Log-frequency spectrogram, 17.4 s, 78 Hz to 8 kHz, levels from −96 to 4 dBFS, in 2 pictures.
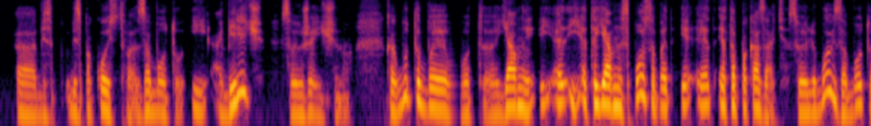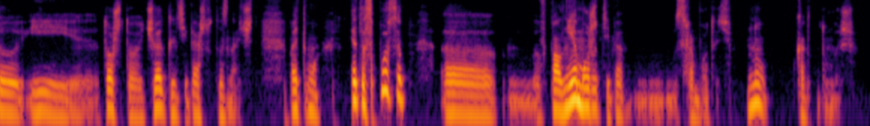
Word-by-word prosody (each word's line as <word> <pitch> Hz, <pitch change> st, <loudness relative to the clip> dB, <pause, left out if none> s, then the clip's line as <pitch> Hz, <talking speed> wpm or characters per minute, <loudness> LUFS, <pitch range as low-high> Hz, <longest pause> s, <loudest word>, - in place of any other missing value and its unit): э, 125 Hz, -2 st, -2 dB
бес 115 Hz, -3 st, -8 dB
беспокойство, 135 Hz, +2 st, -2 dB
заботу 135 Hz, -4 st, -3 dB
и 140 Hz, -2 st, -4 dB
оберечь 180 Hz, -, +3 dB
свою 125 Hz, 0 st, -2 dB
женщину, 120 Hz, -5 st, -8 dB, 0.3 s
как 135 Hz, -, 0 dB
будто 210 Hz, -3 st, +3 dB
бы 150 Hz, -5 st, +2 dB
вот 125 Hz, 0 st, -7 dB
явный 150 Hz, +4 st, +3 dB
и, 180 Hz, +4 st, -7 dB
э, 180 Hz, -2 st, +4 dB
и 190 Hz, -1 st, -1 dB
это 190 Hz, -1 st, +4 dB
явный 170 Hz, -3 st, +8 dB
способ, 220 Hz, -4 st, +1 dB
это 155 Hz, -, +2 dB
и, 170 Hz, -, +1 dB
э 170 Hz, -1 st, -1 dB
это 165 Hz, +1 st, +3 dB
показать 155 Hz, -5 st, -1 dB
свою 130 Hz, -1 st, 0 dB
любовь, 215 Hz, -, +1 dB
заботу 135 Hz, -3 st, 0 dB
и, 125 Hz, -, -7 dB
э, -, -, -21 dB
то, 150 Hz, -1 st, 0 dB
что 110 Hz, -4 st, -9 dB
человек 150 Hz, +6 st, -1 dB
для 125 Hz, -, -6 dB
тебя 125 Hz, +3 st, -8 dB
что-то 120 Hz, -, -12 dB
значит. -, -, -13 dB, 0.3 s
Поэтому 140 Hz, -4 st, -4 dB, 0.3 s
этот 195 Hz, -3 st, +5 dB
способ, 270 Hz, -8 st, +2 dB, 0.3 s
э, 125 Hz, -3 st, -2 dB
м, 185 Hz, -1 st, -15 dB
вполне 150 Hz, +7 st, +5 dB
может 160 Hz, -5 st, +5 dB
тебе, 125 Hz, -2 st, -9 dB
м, 190 Hz, +1 st, -16 dB
сработать. 100 Hz, -, -11 dB
Ну, 170 Hz, +1 st, 0 dB, 0.3 s
как -, -, -10 dB
ты -, -, -31 dB
думаешь? -, -, -18 dB
145 Hz, 170 wpm, -23 LUFS, 125-180 Hz, 0.3 s, явный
